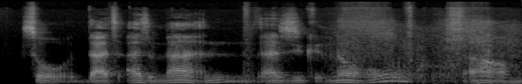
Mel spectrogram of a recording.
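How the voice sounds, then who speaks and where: Somewhat breathy, a man with a fairly low pitch talks at a fairly slow pace. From Quebec, Montreal. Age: 20s. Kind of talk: personal vlog monologue. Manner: casual.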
